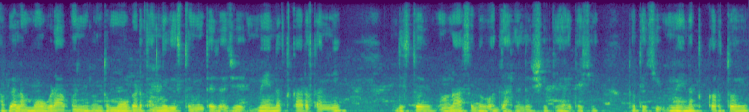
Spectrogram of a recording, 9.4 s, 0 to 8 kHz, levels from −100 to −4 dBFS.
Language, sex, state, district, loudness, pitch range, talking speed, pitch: Marathi, male, Maharashtra, Aurangabad, -16 LUFS, 105-115 Hz, 145 wpm, 110 Hz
